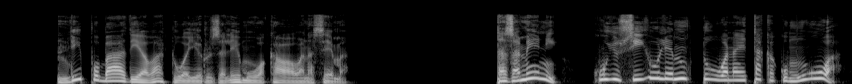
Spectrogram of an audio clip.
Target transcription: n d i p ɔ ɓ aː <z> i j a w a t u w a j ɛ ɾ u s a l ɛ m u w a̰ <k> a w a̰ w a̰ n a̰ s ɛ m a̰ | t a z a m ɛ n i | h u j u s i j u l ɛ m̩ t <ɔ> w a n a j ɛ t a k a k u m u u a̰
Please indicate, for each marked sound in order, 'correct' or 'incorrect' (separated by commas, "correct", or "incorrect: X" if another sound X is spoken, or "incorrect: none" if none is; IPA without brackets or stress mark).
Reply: incorrect: ð, correct, incorrect: u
